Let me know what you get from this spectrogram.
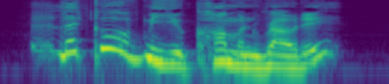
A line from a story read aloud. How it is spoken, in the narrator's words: snorted the enraged boob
